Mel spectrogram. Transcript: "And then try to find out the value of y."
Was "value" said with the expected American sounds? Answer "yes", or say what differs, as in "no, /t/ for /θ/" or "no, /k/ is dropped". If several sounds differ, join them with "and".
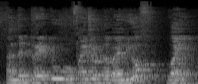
yes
